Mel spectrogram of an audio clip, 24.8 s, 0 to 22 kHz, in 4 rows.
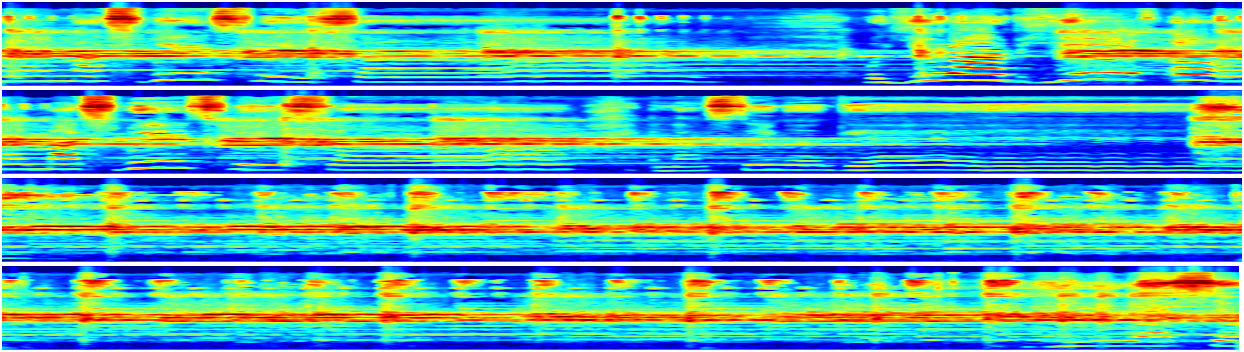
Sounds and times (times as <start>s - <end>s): Female singing: 0.0s - 3.6s, 4.4s - 12.5s, 23.7s - 24.7s
Music: 0.0s - 24.7s.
